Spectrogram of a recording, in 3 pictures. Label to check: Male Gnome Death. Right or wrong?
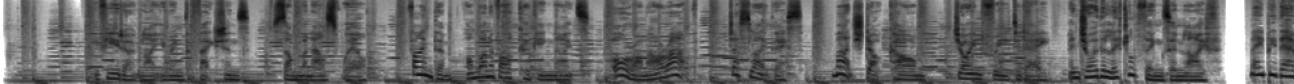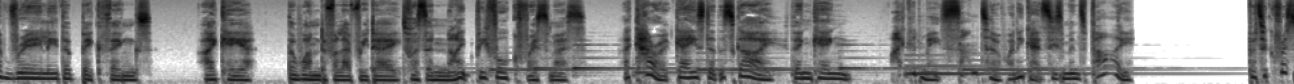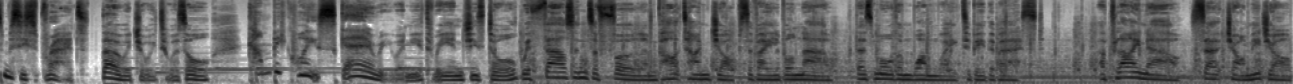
Wrong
